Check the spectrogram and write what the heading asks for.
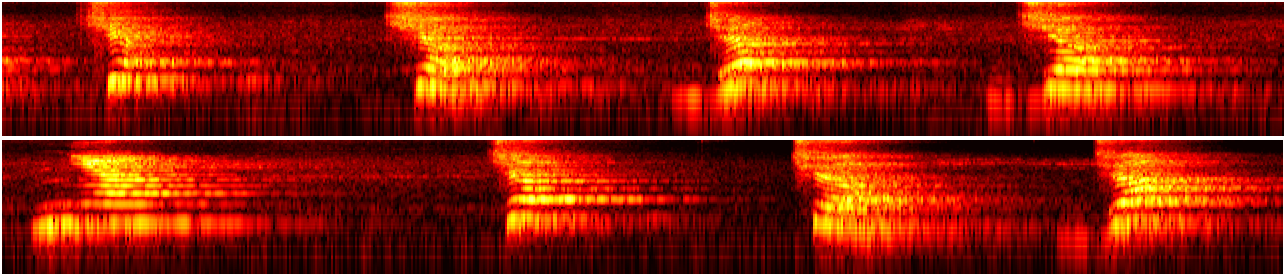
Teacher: तालु के सहायता से उत्पन्न उच्चारण होने वाला अक्षरों को हम कहते हैं तालुव्य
